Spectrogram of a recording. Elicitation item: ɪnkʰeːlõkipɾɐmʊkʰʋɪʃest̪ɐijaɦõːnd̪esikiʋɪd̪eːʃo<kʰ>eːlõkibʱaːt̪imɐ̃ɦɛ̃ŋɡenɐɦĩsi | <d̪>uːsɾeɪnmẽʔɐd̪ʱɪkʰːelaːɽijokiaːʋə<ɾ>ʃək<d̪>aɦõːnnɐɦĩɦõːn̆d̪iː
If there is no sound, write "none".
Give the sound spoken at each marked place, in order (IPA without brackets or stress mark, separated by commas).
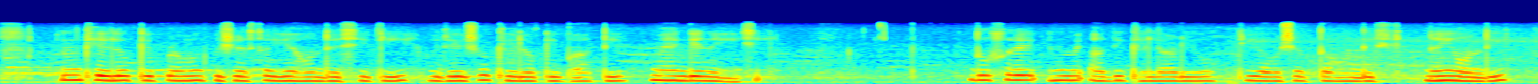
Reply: kʰ, d̪, none, t̪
